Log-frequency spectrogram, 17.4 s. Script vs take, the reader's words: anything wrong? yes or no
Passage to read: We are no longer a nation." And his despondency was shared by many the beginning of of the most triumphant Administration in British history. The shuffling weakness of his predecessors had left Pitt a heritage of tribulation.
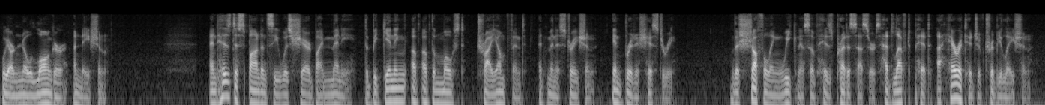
no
